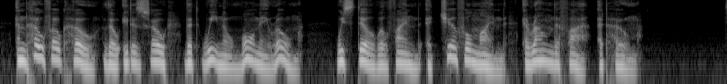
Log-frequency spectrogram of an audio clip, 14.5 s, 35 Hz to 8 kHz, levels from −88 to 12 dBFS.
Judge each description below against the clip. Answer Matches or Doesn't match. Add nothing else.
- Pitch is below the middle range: Matches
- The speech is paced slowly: Matches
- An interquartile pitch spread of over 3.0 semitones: Matches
